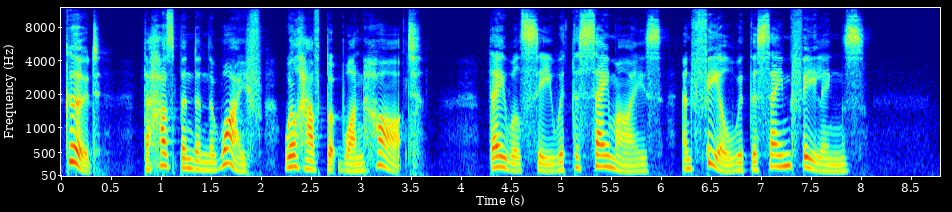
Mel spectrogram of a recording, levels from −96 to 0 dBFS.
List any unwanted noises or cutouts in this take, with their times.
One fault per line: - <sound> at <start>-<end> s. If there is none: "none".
none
